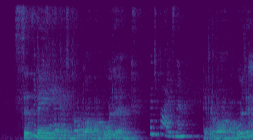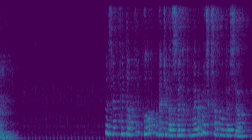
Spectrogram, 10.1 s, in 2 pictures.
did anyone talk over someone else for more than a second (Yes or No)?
Yes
